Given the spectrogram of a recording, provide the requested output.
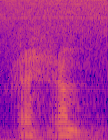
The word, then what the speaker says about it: रह्रम: रह्रम, ऊपर भी एक रेप है उसका पहले उच्चारण करना, र से प्रारंभ करना, फिर ह के बाद फिर से र बोलना और एक अनुस्वार रम, ये उसका उच्चारण।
